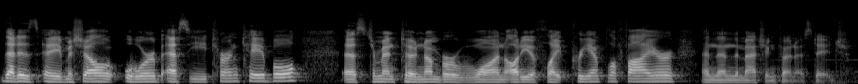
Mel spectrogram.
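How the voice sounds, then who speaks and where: At a hi-fi trade show exhibit, a male product representative explains technical details precisely and matter-of-factly in conversation. His medium-pitched voice is smooth and a bit slow.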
